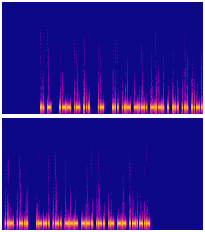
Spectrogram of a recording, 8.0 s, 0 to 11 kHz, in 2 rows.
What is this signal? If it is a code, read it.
Morse code, heard as a keyed tone, about 50 wpm, 700 Hz. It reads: IT WAS A SUCCESSFUL PROGRAM.
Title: Sentences from Top 1000 Words - Review Part 5 - 50wpm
